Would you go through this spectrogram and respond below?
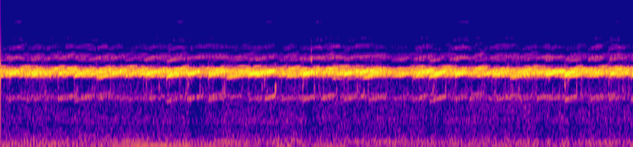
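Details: Massed spring peepers peep together at a nighttime frog pond early in the year, their high piercing notes overlapping into an even, unbroken ringing with little else audible.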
